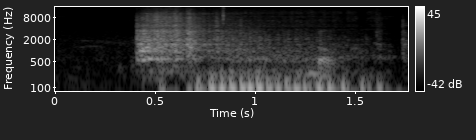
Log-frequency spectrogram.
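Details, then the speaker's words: TVS Ntorq 125 BS4 scooter with hard morning starting and an auto choke not working, self-started with the engine temperature sensor wire unplugged: short crank, then it catches with quick uneven low pulses; points to the temperature sensor. "ഈ സെൻസറിൽ നിന്ന് wire ഊരി വിട്ടു ഇനി ഇത് work ചെയ്യണം self അടിക്കുമ്പോ self അടിച്ചു നോക്കാം"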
